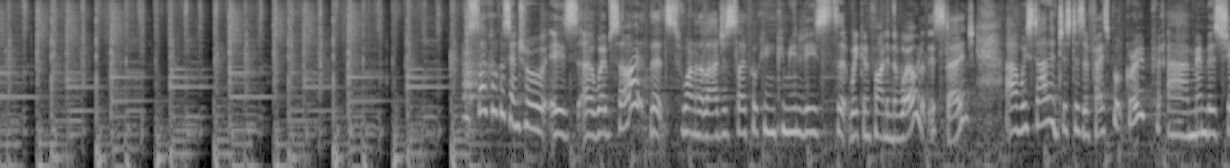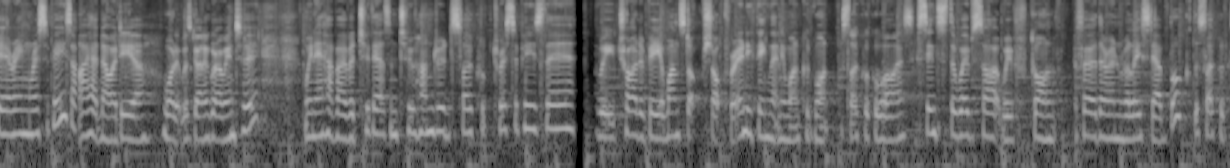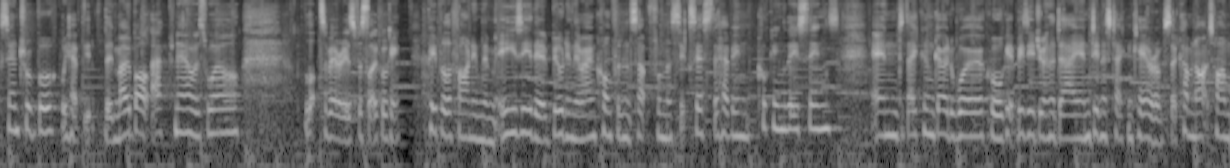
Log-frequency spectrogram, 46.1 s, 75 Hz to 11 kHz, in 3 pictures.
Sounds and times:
Music: 0.0 - 46.1
Speech: 5.8 - 18.6, 19.2 - 33.8, 34.6 - 46.1.

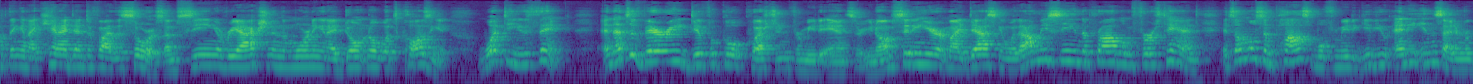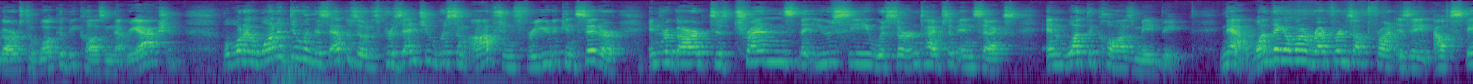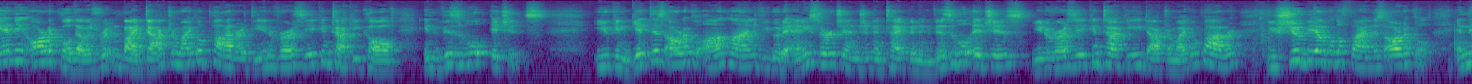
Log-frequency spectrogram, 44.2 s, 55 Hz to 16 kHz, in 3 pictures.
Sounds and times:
Speech: 0.0 - 44.1.

